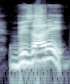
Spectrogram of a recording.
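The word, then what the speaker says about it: bizarre: बिजारे, हाँ, आप जैसा उच्चारण लगे वैसा पढ़े, हम बहुत खराब करते हैं। हम इस बिजेर पढ़ाता है लेकिन हम बिजारे करते हैं इसको।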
